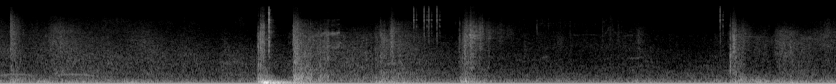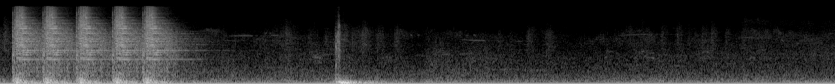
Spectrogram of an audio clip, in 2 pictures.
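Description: Artillery from 4-inch mortars in the Empire Total War strategy game, a few heavy booming thuds spaced apart, then a quick rhythmic volley of four or five sharp blasts, and another thud later over low battlefield ambience.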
